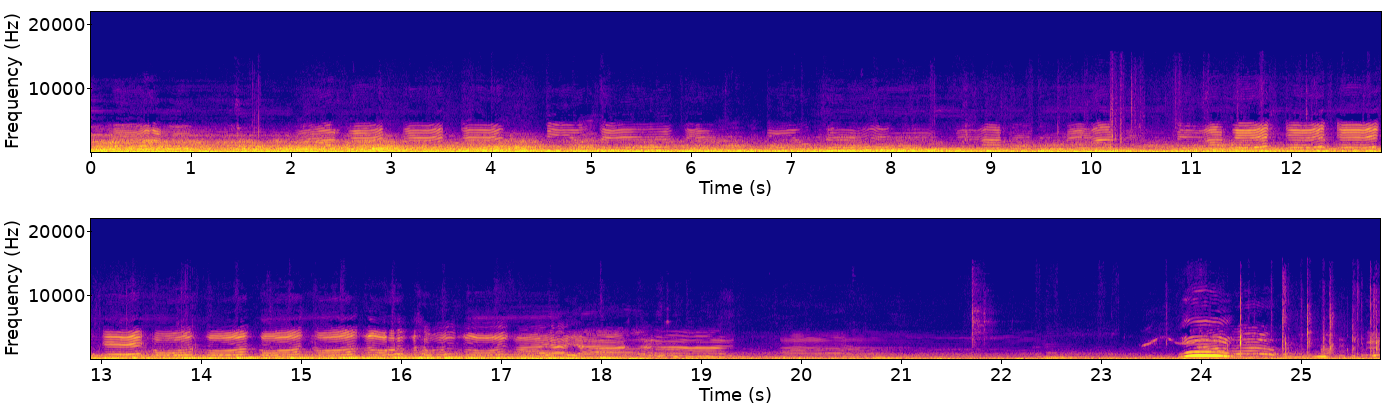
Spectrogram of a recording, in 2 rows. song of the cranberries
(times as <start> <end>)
2.0 18.9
